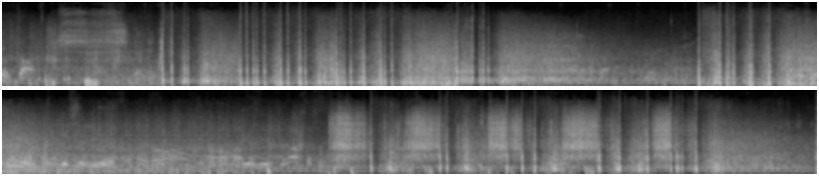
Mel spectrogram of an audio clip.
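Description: Fireworks burst with loud booms.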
